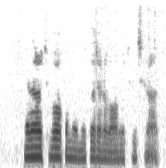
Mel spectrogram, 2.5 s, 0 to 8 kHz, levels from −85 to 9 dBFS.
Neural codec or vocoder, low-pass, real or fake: none; 7.2 kHz; real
